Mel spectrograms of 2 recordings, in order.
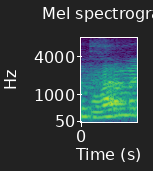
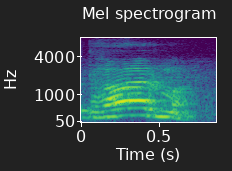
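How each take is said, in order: First: The r joins straight onto the m. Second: A short a vowel separates the r and m. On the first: "यह र आधा था" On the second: "यहां पर बीच में अ आ गया"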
